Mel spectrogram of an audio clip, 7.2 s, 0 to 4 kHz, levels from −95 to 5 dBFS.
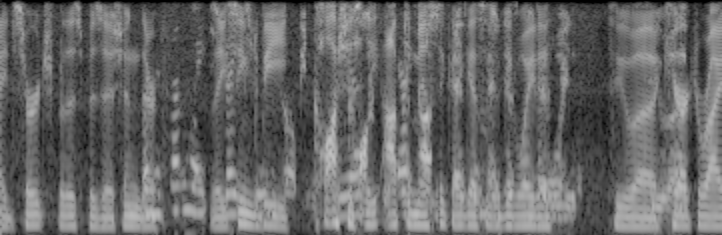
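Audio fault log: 0.06–1.2 s and 2.95–6.88 s, echo leak: there's a delayed copy of the speech trailing the talker. It's faint in the first stretch, about 30 dB down and 406 ms late. In the second it's almost as loud as the original, about 5 dB below, at 341 ms. The likely cause is a far-end echo canceller letting loudspeaker pickup slip back into the call.
1.4–1.96 s, 2.57–3.3 s and 3.91–5.9 s, speech suppressed in double talk: the talker's level sags in patches while the other side is also talking. The drop is around 10 dB in the first span and up to about 15 dB in the later two. It adds up to a few tenths of a second in each of the first two and about 0.7 s in the last. This is likely the echo canceller ducking everything when it can't tell the talker from the echo.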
